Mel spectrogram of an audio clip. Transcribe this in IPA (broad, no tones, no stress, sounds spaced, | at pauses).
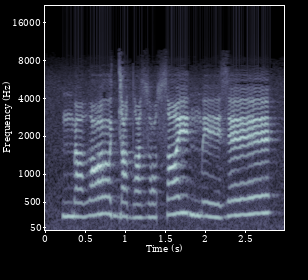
ŋ͡m ɛ ðˤ ʌː dʲ ɯ dˤ ʌ z o sˤ eː ŋ͡m eː z ɛː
